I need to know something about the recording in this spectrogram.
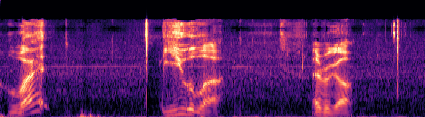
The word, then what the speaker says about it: Eula: that's her name but i always said it wrong by accident because i kind of read it as elo instead of luila what eula there we go it's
